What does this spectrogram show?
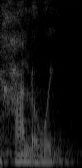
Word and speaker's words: Halloween: el paso del tiempo la pronunciación se fue deformando de all hallow ev y pasó a all hallow even even y finalmente Halloween Halloween adoptó costumbres y ritos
